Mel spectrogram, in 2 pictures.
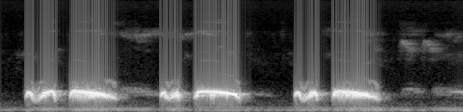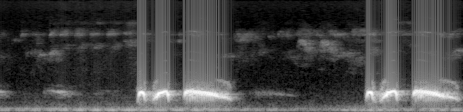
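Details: Low cooing of a spotted dove, a recording used to lure wild doves into traps and rouse kept birds. Four phrases, each a quick double note then a drawn-out falling coo, separated by pauses with soft low rumble.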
